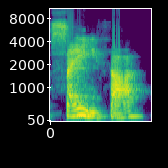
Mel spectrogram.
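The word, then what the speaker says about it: saetha: And this is pronounced Seitha and translates as seed, S-E-E-D.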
